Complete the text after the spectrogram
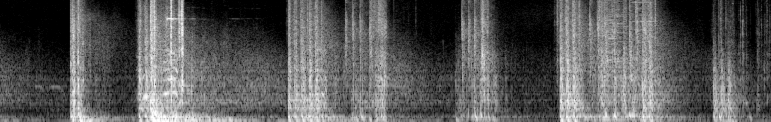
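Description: A rifle fires loud, echoing shots, one after another.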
